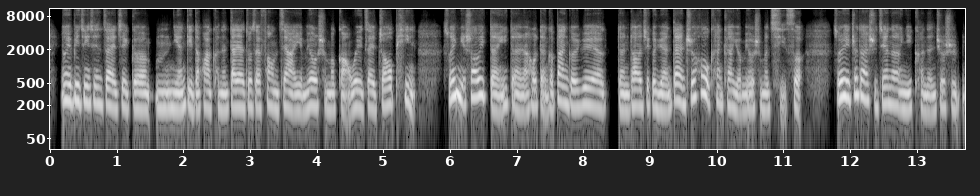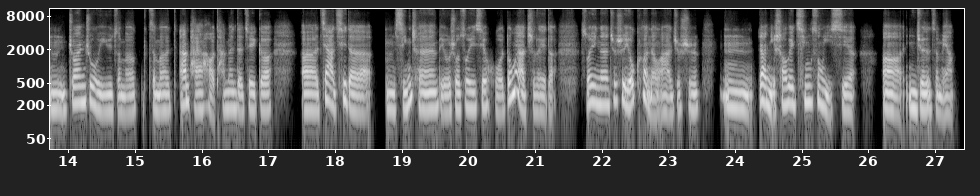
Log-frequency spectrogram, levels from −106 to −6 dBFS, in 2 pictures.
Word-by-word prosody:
因 245 - 0
为 240 - +5
毕 240 0 +3
竟 225 0 +1
现 215 -2 -2
在 195 -4 +3
这 180 +2 -2
个， 170 -1 +2
嗯， 175 0 0
年 170 0 +3
底 190 -4 0
的 160 - 0
话， 180 0 -2
可 165 0 -8
能 165 0 +1
大 185 0 +2
家 185 0 +3
都 185 +2 -2
在 180 0 0
放 180 -2 -3
假， 170 -3 0
也 160 - -1
没 155 +4 -1
有 195 -1 +4
什 185 - -3
么 165 - 0
岗 165 - -2
位 180 +1 +2
在 170 0 -1
招 190 +5 +1
聘。 - - -2 0.4
所 265 - 0
以 - - +8
你 275 -10 +6
稍 275 +6 +4
微 300 +1 +5
等 165 - 0
一 205 +8 -1
等， 160 -6 -1
然 150 +1 -1
后 185 0 0
等 - - -3
个 - - -2
半 230 -4 0
个 185 -2 +2
月， 190 -3 0 0.2
等 160 -1 +1
到 195 +2 +1
这 195 - -4
个 180 - 0
元 160 -1 +1
旦 240 -3 +3
之 255 +7 +3
后 300 0 +3
看 - - -5
看 195 -2 -3
有 155 -3 0
没 155 +1 -2
有 165 - 0
什 175 -1 -4
么 160 0 0
起 - - -6
色。 - - -2 0.4
所 265 0 +5
以 275 - +6
这 305 +4 +2
段 275 -4 +3
时 245 -6 +1
间 215 +3 -1
呢， 200 -2 -1
你 170 -1 +1
可 170 - -7
能 150 0 -1
就 180 +2 -2
是， 170 -3 -4
嗯， 165 -2 0
专 220 +1 +1
注 220 -7 0
于 155 0 0
怎 150 -1 -4
么 150 +2 -3 0.2
怎 - - -3
么 160 0 0
安 210 +1 +4
排 165 -6 -2
好 - - -3
他 170 - -7
们 175 0 -1
的 155 -3 -2
这 160 0 -1
个， 165 +1 -1 0.4
呃， 160 0 +2
假 160 - +2
期 250 +9 0
的， 150 -6 0 0.2
嗯 170 -1 -1
行 170 +6 0
程。 175 - +2
比 150 - -5
如 150 - -1
说 165 +1 0
做 180 +2 -2
一 175 - 0
些 180 +1 0
活 150 -6 -5
动 260 - +2
啊 - - +4
之 155 0 -3
类 150 -1 -3
的， 140 - -7 0.4
所 215 - -1
以 230 - +1
呢 205 -1 +1
就 240 +4 -2
是 240 -3 +3
有 185 - +5
可 - - 0
能 - - -2
啊 145 -2 -3
就 160 - -4
是， 165 -1 -2 0.3
嗯， 175 - 0
让 230 -4 +4
你 160 - +3
稍 200 +5 +1
微 210 0 +2
轻 225 +3 -1
松 225 -4 -2
一 150 - 0
些， 155 -2 -2 0.4
呃， 165 -4 +2
你 175 - +3
觉 165 0 +2
得 165 - +3
怎 160 -1 -5
么 140 - -3
样？ 145 0 -6
175 Hz, 300 characters per minute, -26 LUFS, 160-205 Hz, 0.4 s, 以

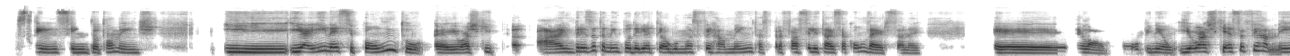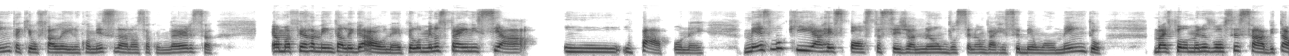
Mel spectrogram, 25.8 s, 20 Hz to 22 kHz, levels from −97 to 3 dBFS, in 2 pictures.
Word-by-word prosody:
Sim, 210 -3 0
sim, 205 0 -2
totalmente. 205 -2 -4 0.7
E 215 -2 +3
e 245 +2 +6
aí 250 +4 +2
nesse 275 -2 +1
ponto, 235 - 0
eh, 195 -2 +3
eu 195 - 0
acho 210 +1 +1
que 240 -1 -8 0.2
a 360 0 -2 0.3
a 215 - +4
empresa 255 +6 0
também 265 -6 -4
poderia 230 -1 +1
ter - - -2
algumas 215 +1 -2
ferramentas 210 0 -5
pra 200 - -5
facilitar 220 +1 0
essa 210 +1 -4
conversa, 215 -8 -2
né, 170 -1 -10 0.7
eh, 190 -2 +6 0.2
sei 220 - -3
lá, 205 - +3
uma 165 - -14 0.3
opinião. 205 -3 -3
E 220 - +1
eu 230 - +4
acho 255 0 +2
que 260 - +3
essa 250 +4 -2
ferramenta 275 -4 -3
que 235 - -2
eu - - -1
falei 210 -1 0
no 195 - -8
começo 220 +4 -4
da 225 -4 0
nossa 195 +1 -6
conversa, 205 +5 -3 0.6
é - - +6
uma 270 0 +3
ferramenta 270 -2 +3
legal, 235 -3 +4
né, 180 -1 -2
pelo 245 +6 +4
menos 275 +3 +1
pra 285 -2 +5
iniciar 270 -6 0 0.4
o 235 -2 -2
o 225 - -9
papo, 190 -3 -1
né. 175 -1 -8 0.4
Mesmo 360 - +2
que 340 -9 +2
a 270 - +5
resposta 250 -4 0
seja: 210 -2 0
"Não, 205 0 -2
você 195 +1 -6
não 195 0 -6
vai 190 -1 -2
receber 190 +1 -4
um 180 -1 -6
aumento", 235 +10 -2 0.5
mas 245 0 +5
pelo 265 0 +5
menos 250 +2 +2
você 260 +4 +1
sabe. 220 -10 +3
"Tá, - - +5
225 Hz, 175 wpm, -23 LUFS, 205-255 Hz, 0.7 s, e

